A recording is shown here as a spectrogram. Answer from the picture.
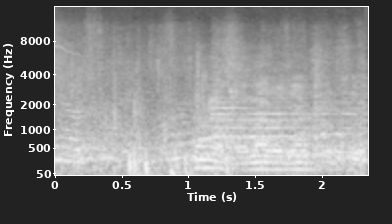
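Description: A crowd of schoolchildren's voices, many calling and shouting at once.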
